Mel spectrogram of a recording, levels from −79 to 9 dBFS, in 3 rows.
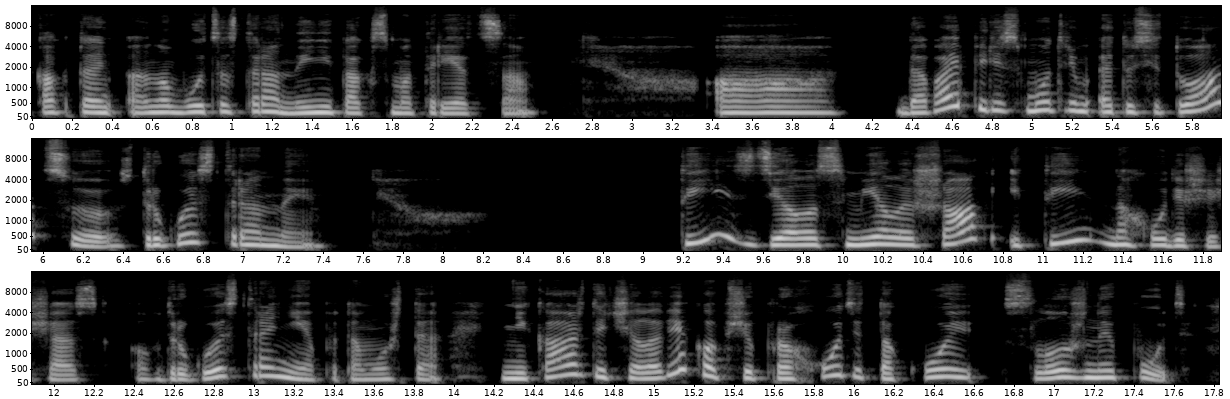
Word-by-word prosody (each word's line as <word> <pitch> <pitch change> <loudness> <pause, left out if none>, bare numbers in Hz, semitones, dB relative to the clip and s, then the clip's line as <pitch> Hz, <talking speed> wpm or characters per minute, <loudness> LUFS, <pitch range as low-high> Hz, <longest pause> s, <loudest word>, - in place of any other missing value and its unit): как-то 195 +1 -1
н 190 - 0
оно 195 +1 +2
будет 205 +2 +2
со 220 - 0
стороны 210 -4 +1
не 195 - +5
так 175 -3 -3
смотреться. 175 -1 -3 0.9
А, 190 0 +1 0.3
давай 200 - +1
пересмотрим 260 -3 0
эту 210 0 0
ситуацию 205 - -1
с 180 - -13
другой 215 +8 0
стороны. 200 - -1 1.8
Ты 290 +9 +3
сделала 215 - +4
смелый 215 +2 +4
шаг, 300 - +1
и 200 - -4
ты 280 - -1
находишься 205 - 0
щас 155 -1 -5 0.2
в 170 -1 -9
другой 180 - +1
стране, 250 - 0
потому 165 +1 -5
что 175 +2 -7 0.3
не 190 -1 +3
каждый 255 - 0
человек 220 - +1
вообще 220 -6 +2
проходит 225 +6 -2
такой 230 +6 0
сложный 220 +2 +3
путь. 215 -8 -5
205 Hz, 130 wpm, -19 LUFS, 185-240 Hz, 1.8 s, не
